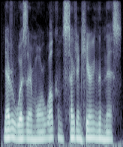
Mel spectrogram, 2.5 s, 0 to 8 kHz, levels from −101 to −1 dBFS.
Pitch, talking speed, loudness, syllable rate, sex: 110 Hz, 245 wpm, -18 LUFS, 6.4 syllables/s, male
